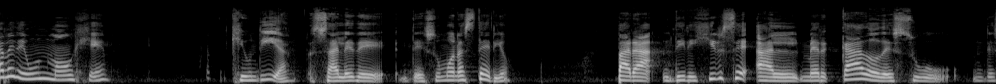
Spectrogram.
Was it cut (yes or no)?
no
